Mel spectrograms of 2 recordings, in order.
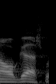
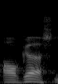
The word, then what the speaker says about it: august: But we're celebrating the fact that we can have an August. We're putting the emphasis on the last syllable, August, not August.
